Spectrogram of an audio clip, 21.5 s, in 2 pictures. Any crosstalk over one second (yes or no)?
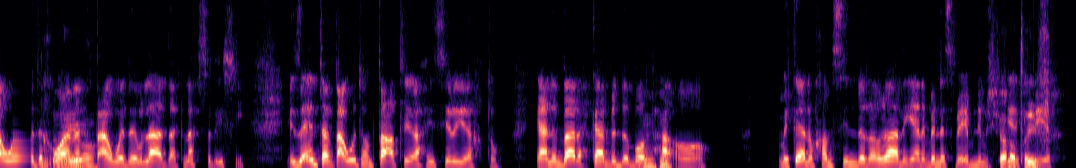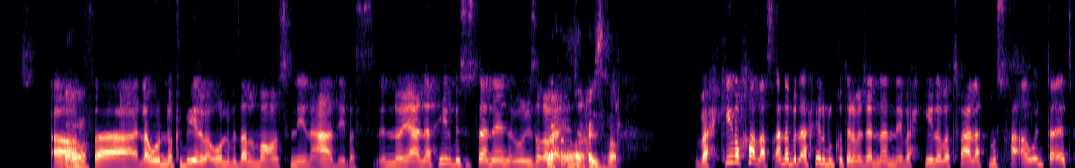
no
